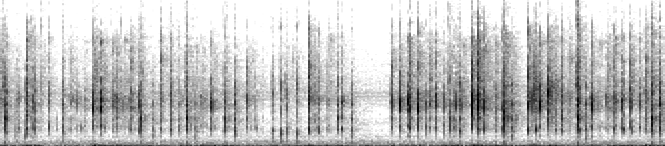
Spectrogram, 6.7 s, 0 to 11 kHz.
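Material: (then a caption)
Plastic. Both hands type with fingertips on a compact 65% custom mechanical keyboard with Gateron Milky Yellow switches and red and pink plastic keycaps, resting on an anime desk mat. A rapid, steady stream of short, bright plastic clacks plays with almost no ring, broken by a brief lull just before the four-second mark. The typing then resumes with some louder key strikes.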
